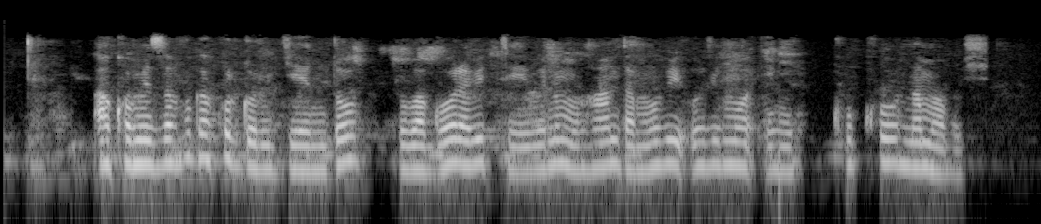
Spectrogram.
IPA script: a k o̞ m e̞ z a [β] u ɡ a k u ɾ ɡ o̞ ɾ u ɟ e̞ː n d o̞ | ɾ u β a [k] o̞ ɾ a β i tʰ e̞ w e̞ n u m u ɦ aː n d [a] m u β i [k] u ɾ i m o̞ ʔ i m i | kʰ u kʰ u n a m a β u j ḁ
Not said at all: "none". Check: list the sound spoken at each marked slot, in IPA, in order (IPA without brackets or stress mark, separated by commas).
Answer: v, ɡ, a, ʔ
